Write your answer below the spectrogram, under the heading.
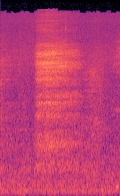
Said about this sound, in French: Maintenant, …, tu vas respirer normalement, puis avec les doigts, on compte six respirations. OK? Tu vas respirer fort.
